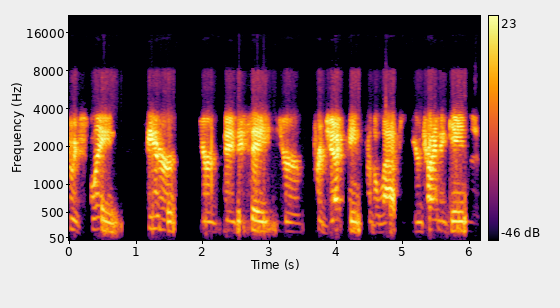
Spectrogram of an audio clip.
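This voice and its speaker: A male interview host with a fairly high voice asks long, wandering questions and stumbles into restarts. He sounds tinny, as if on a phone line. Clear crowd chatter runs behind him. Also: fairly even intonation, a little slow. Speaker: talk show host. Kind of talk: casual interview.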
